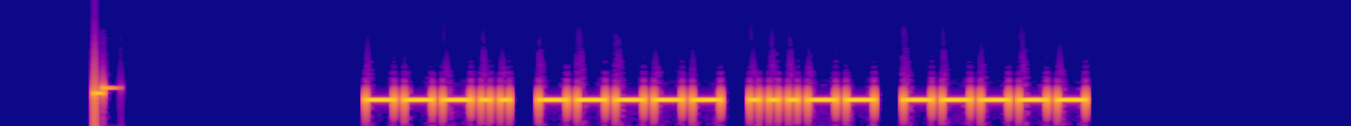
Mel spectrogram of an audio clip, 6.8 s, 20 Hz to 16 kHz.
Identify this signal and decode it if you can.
Morse code, heard as a keyed tone, about 25 wpm, 700 Hz. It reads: 8030
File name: practice / 25wpm / Four Letter-Number Combinations - 25wpm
